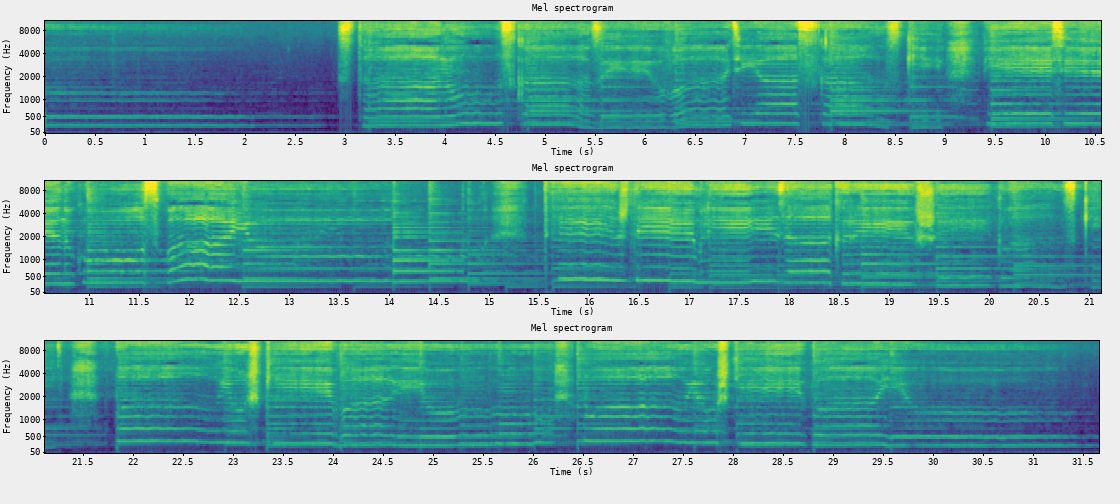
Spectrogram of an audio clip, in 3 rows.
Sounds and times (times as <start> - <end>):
Lullaby: 0.0 - 31.6.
